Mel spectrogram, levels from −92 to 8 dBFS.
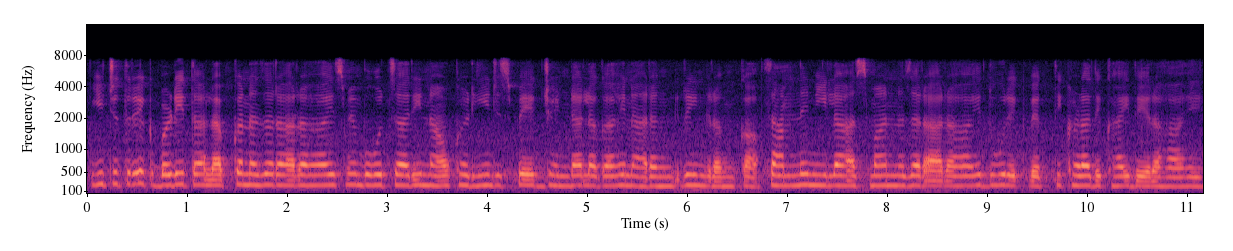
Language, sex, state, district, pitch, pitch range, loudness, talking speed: Hindi, female, Chhattisgarh, Raigarh, 220 Hz, 205-225 Hz, -21 LUFS, 215 wpm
